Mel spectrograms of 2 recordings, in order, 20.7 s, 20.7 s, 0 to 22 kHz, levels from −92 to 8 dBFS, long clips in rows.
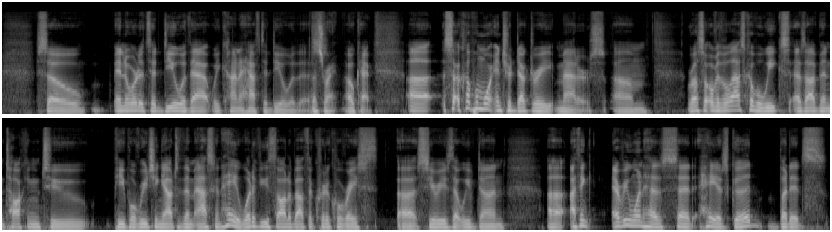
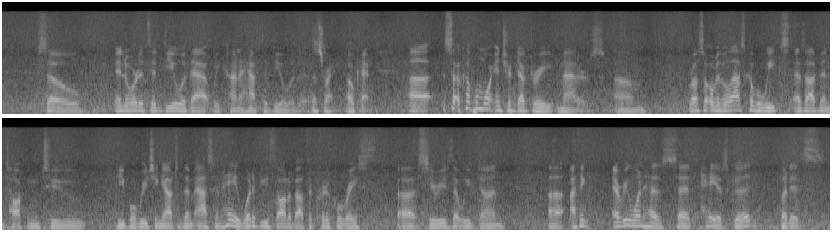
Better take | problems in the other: first | hiss; loud; throughout; 9 dB below the speech

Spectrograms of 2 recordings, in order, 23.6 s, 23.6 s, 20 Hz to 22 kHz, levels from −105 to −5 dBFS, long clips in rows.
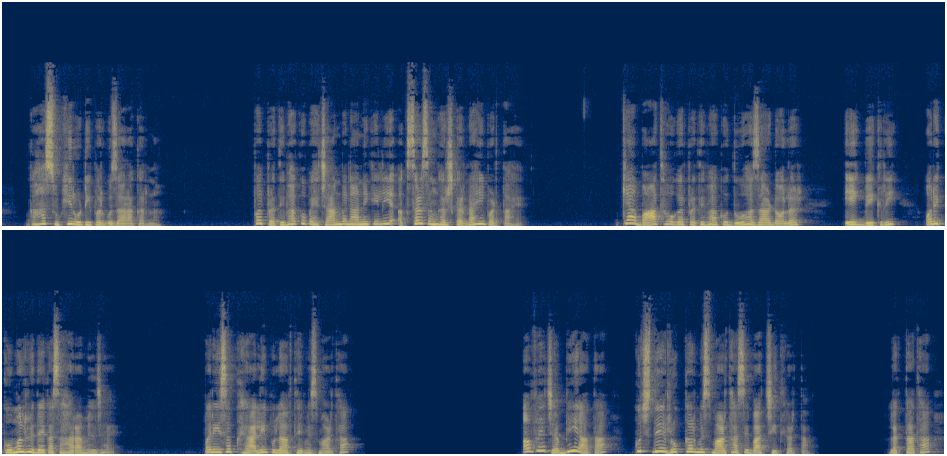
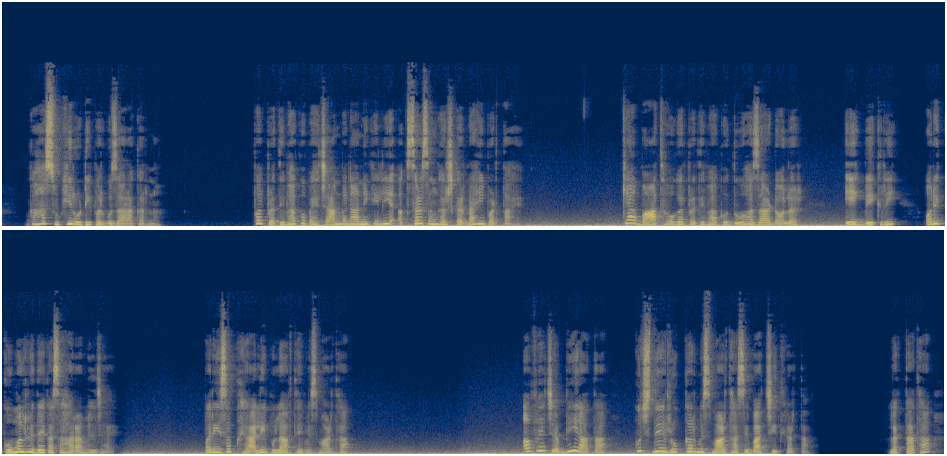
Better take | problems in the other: first | low rumble; faint; from 3.5 to 11 s and from 13 to 21 s; 25 dB below the speech

